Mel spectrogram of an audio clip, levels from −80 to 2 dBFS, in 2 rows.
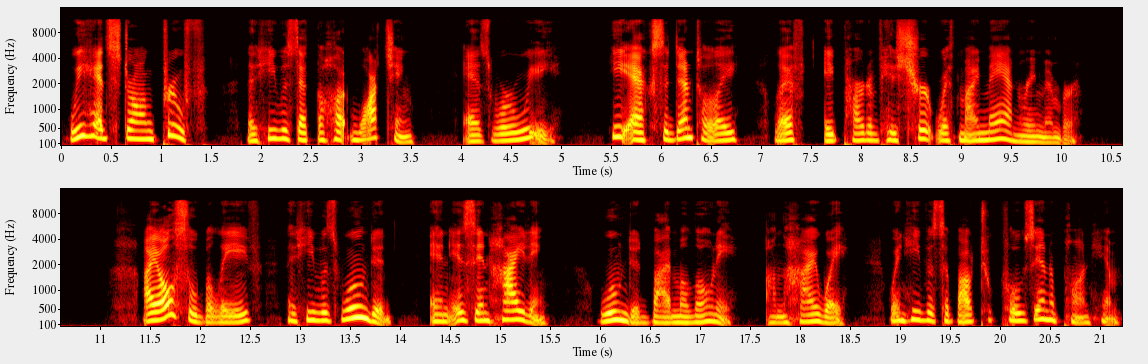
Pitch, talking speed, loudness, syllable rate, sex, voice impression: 195 Hz, 145 wpm, -20 LUFS, 4.3 syllables/s, female, feminine, adult-like, slightly bright, halting, calm, friendly, unique, slightly kind, modest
